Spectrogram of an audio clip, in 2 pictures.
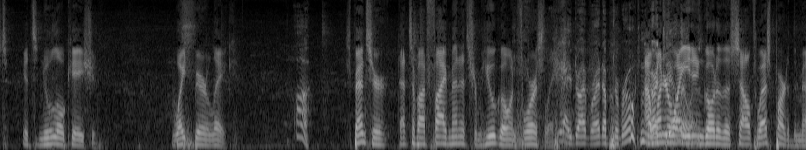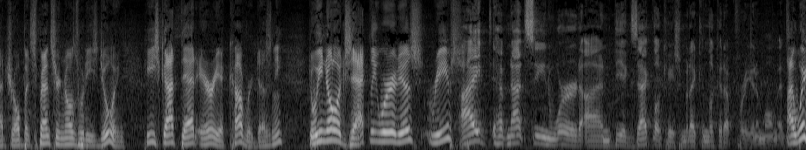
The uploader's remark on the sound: Day 3 from the MN State Fair!!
